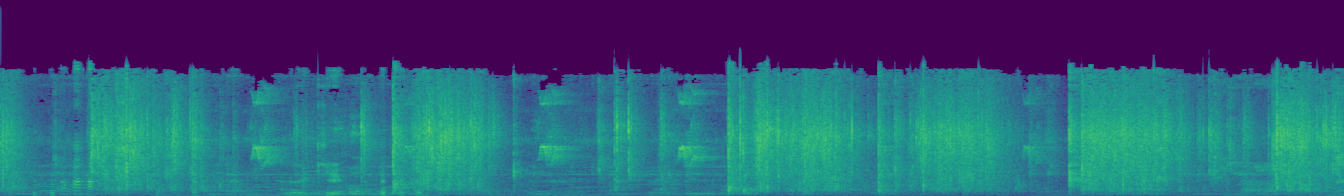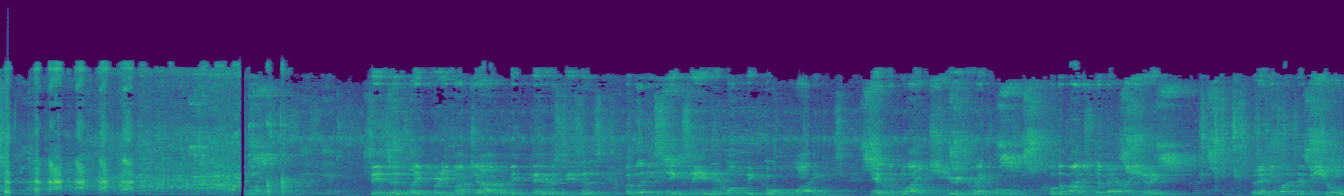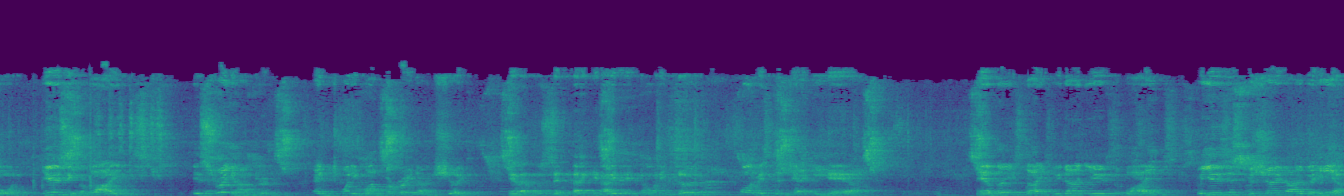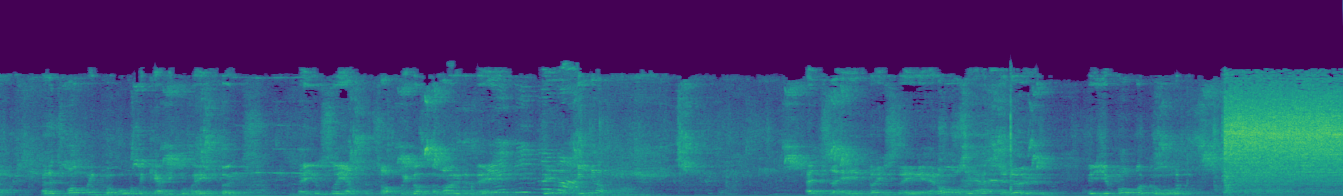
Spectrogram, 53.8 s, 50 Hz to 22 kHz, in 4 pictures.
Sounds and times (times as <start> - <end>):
Music: 0.0 - 14.1.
